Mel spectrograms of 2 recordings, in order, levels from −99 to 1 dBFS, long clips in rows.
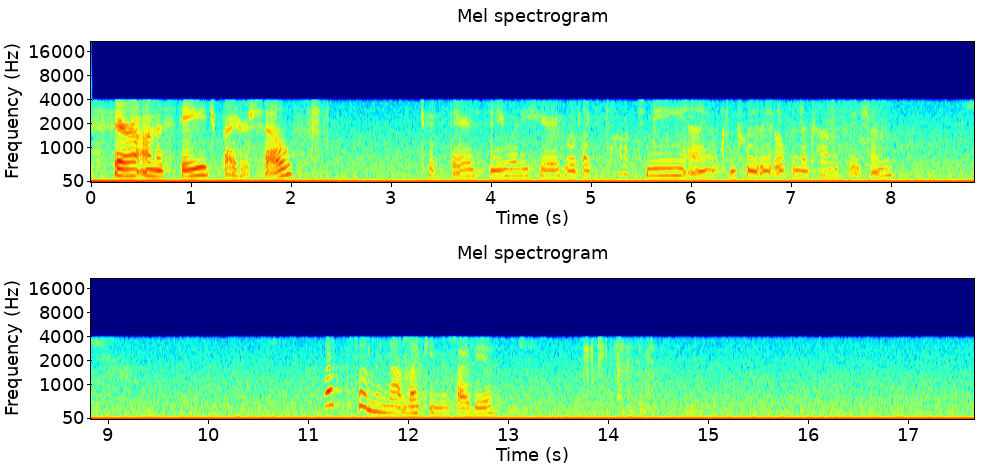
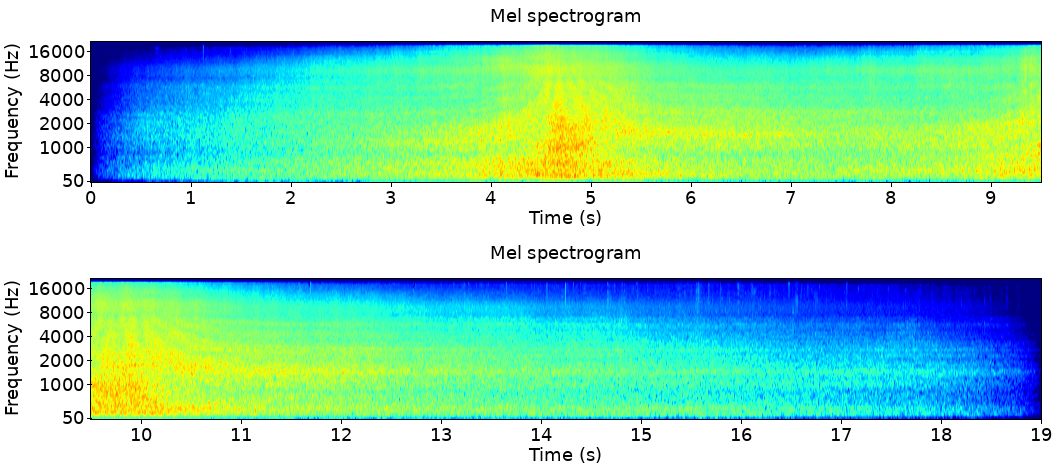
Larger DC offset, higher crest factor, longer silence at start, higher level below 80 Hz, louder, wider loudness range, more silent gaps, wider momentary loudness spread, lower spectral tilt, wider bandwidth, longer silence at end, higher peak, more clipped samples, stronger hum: first, 10% vs under 0.1%; about the same, 24 dB vs 22 dB; second, 0 s vs 0.85 s; first, -46 dBFS vs -68 dBFS; about the same, -24 LUFS vs -23 LUFS; second, 13 LU vs 18 LU; neither; second, 19 LU vs 23 LU; first, -9 dB/octave vs -1.5 dB/octave; second, 4 kHz vs 19.5 kHz; second, 0 s vs 1.65 s; first, 0 dBFS vs -6 dBFS; neither; neither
